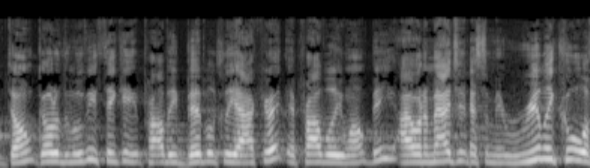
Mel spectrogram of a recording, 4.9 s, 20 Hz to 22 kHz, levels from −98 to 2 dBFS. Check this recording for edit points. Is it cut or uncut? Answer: cut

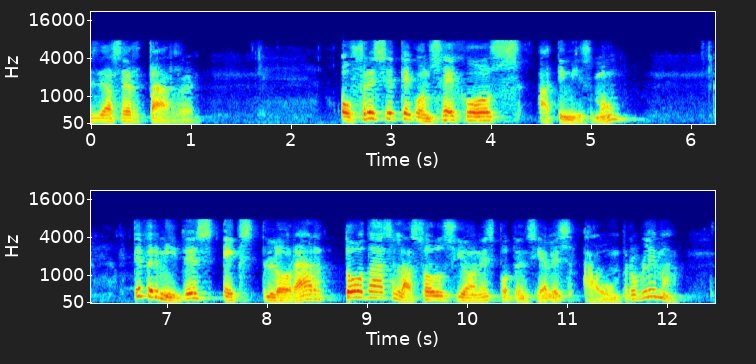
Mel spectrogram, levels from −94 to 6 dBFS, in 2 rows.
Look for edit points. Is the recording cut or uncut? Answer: cut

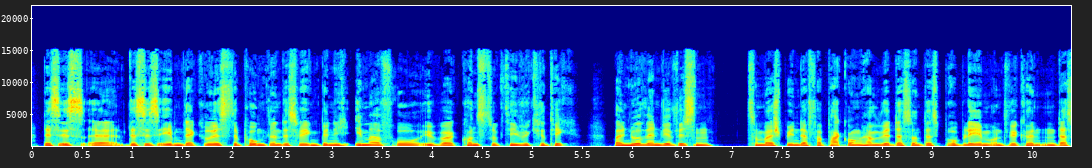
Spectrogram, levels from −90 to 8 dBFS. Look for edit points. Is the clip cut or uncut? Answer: cut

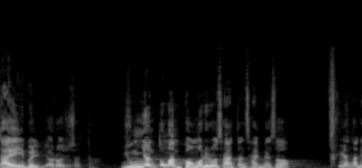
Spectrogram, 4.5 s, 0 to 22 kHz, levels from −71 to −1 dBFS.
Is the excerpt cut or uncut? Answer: cut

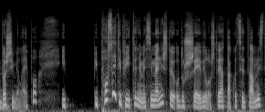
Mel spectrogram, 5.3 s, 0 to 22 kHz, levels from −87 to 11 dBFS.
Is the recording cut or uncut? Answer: cut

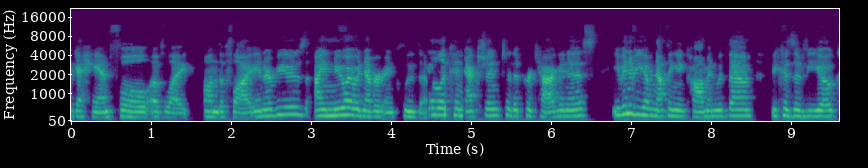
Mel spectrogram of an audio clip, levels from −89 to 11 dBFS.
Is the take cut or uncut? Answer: cut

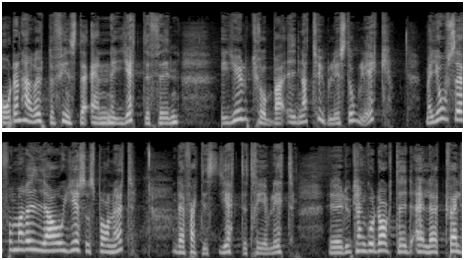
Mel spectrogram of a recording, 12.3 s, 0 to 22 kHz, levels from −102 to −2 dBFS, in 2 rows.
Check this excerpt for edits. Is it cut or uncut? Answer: cut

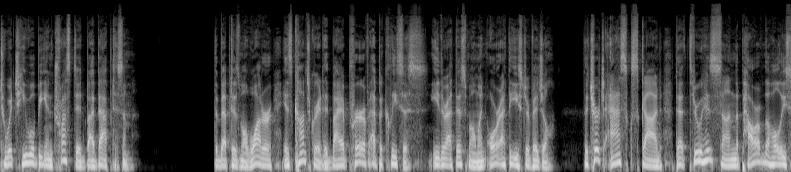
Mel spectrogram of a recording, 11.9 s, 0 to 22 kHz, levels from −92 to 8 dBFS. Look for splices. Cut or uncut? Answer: uncut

